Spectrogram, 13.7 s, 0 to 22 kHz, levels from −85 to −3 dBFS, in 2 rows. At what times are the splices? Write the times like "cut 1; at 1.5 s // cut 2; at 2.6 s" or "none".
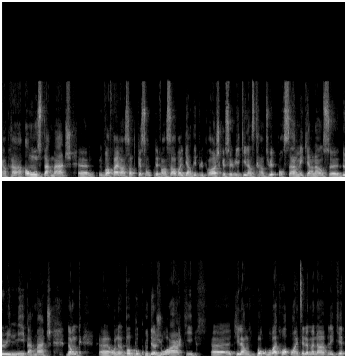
cut 1; at 1.5 s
